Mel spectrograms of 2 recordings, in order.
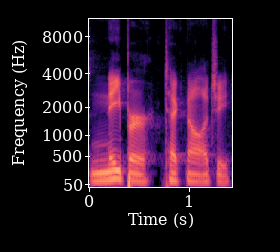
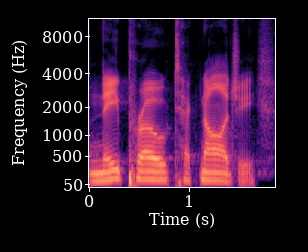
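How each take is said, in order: First: The second syllable is reduced to a weak 'per'. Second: The second syllable is said as a full 'pro'. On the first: The speaker calls it wrong. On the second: The speaker calls it right.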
